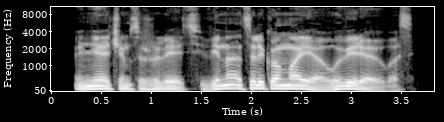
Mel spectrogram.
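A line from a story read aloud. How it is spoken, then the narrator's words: Pedantic, deep low bass. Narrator (Russian): педантично заявил человек глубоким низким басом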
